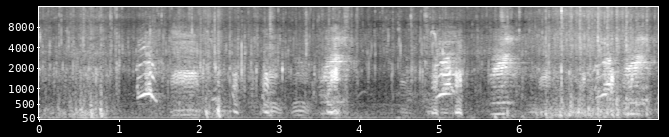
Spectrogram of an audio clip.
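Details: Muscovy ducks on a farm, near a new hybrid: short harmonic quacking calls, some rising then falling, given at irregular intervals, with several birds overlapping and faint background chatter.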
